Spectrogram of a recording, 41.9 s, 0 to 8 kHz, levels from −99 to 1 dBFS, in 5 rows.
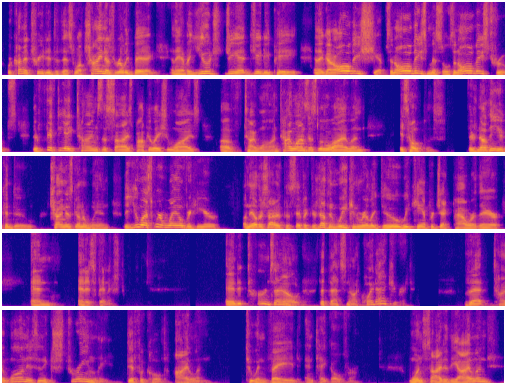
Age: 50-69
